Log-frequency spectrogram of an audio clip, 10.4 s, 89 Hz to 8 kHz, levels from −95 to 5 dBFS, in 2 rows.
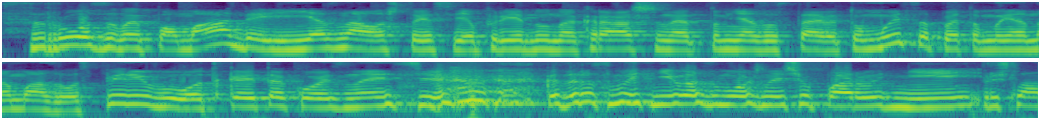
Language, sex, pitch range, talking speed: Russian, female, 195-245 Hz, 155 wpm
